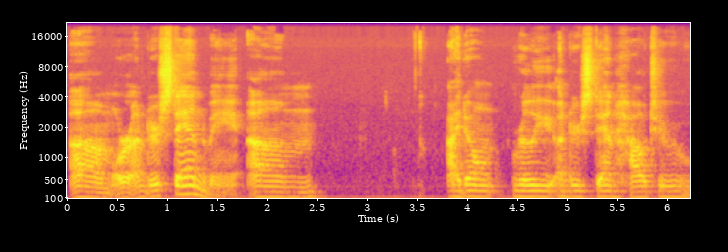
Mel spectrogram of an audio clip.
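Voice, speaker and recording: Audible room echo surrounds a man whose medium pitch comes out somewhat breathy. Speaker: vlogger. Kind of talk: casual personal vlog monologue. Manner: monotone; mumbling, hesitant with many ums.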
